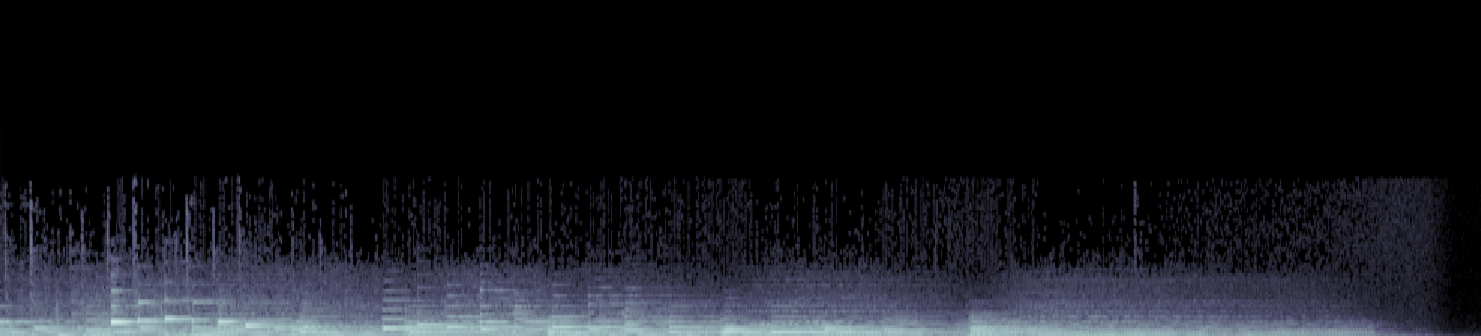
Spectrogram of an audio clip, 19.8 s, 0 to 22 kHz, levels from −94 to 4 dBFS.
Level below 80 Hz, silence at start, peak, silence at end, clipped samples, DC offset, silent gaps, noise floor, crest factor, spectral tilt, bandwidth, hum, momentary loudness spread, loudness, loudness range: -46 dBFS; 0 s; -4 dBFS; 1.35 s; under 0.1%; under 0.1%; none; -71 dBFS; 18 dB; -8.5 dB/octave; 10 kHz; none; 15 LU; -22 LUFS; 14 LU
